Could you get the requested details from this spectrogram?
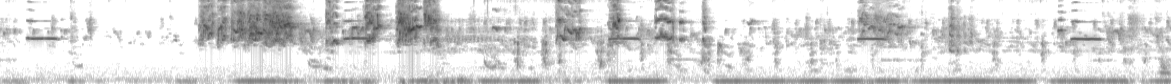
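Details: Parrot, after two quiet seconds, bursts into loud rasping screeches in clustered groups, with brief thin whistles between, over a faint intermittent low hum.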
